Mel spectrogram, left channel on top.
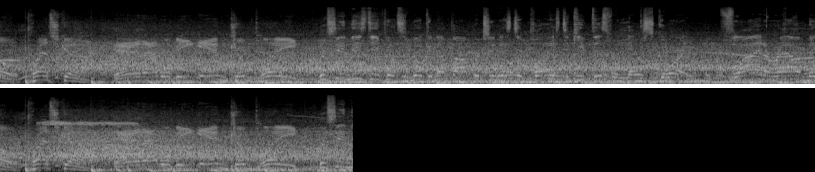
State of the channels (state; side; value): drops out; right; at 3.6 s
